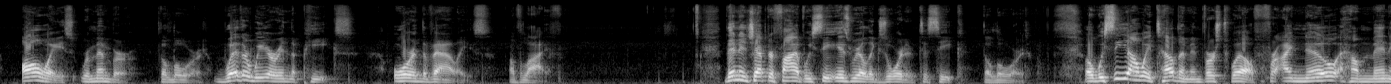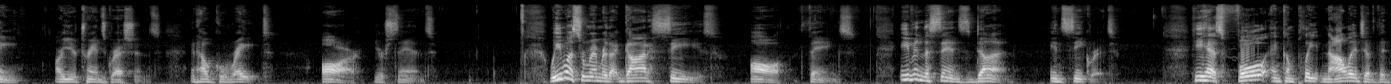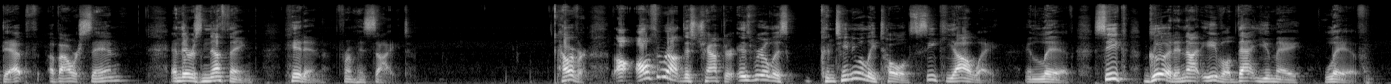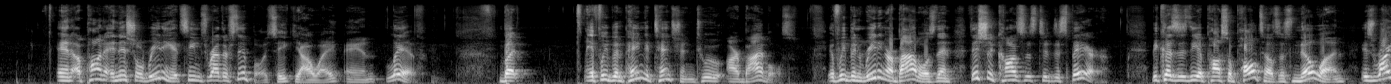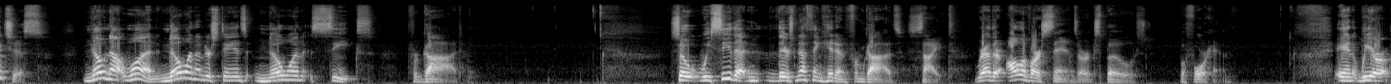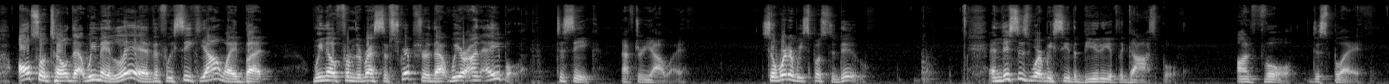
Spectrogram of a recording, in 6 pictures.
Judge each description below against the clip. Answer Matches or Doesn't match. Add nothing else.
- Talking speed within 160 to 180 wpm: Matches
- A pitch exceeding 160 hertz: Doesn't match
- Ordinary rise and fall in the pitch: Doesn't match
